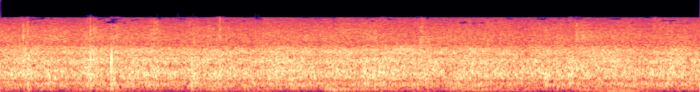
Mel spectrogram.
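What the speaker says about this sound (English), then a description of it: "And I think Suzanne deserves a real round of applause for her fantastic resolution." Sustained applause from a conference audience at a party's inaugural conference, a dense, steady wash of clapping that fills the whole stretch at an even loudness, with no voices rising above it.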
